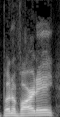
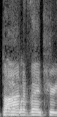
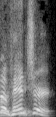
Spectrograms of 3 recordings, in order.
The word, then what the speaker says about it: Bonaventure: I always say it wrong. Bonavarte, St. Bonav Bonaventure University, Bonaventure. the Bonnies.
